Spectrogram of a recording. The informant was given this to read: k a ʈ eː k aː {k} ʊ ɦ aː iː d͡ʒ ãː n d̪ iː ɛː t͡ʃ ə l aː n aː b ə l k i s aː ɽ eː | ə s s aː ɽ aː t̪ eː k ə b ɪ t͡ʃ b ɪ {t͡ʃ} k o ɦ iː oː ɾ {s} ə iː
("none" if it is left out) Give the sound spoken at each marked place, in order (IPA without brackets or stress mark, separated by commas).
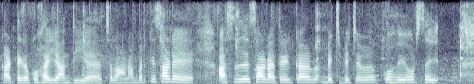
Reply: k, t͡ʃ, s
